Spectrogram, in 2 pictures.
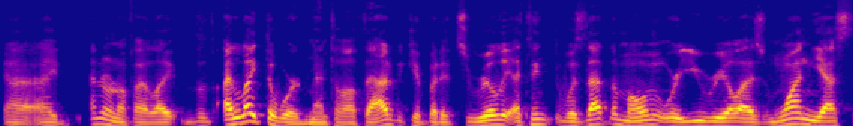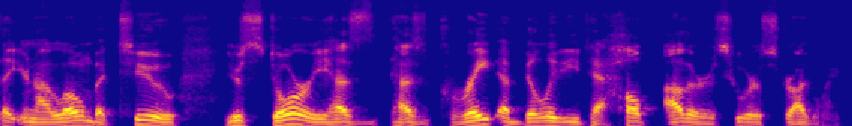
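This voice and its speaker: A man with an ordinary speaking voice talks at a fairly low pitch with ordinary pitch variation. He leaves hardly any pauses. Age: 30s. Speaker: podcast host, former hockey player. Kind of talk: interview conversation.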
